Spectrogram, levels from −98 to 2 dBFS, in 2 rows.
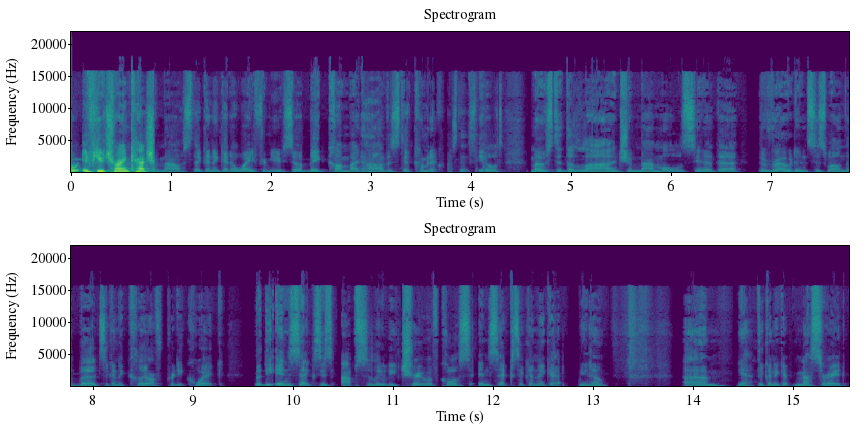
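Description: A speech recording in which, from 0.83 s, just after "you try and catch", to the end, the mono sum collapses by about 26 dB. The centred voice nearly vanishes, leaving a faint residue, likely because one channel is inverted. On a waveform the mono trace shrinks to a sliver. At 2.87 to 2.91 s a short concealed packet loss leaves a brief smear where about 20 ms of sound was rebuilt by continuing the preceding sound. A spectrogram shows a short stretch of smoothed, repeated spectrum with a soft join. From 3.61 to 4.15 s repeated packet loss makes the sound choppy and robotic. About six holes, the longest 60 ms, are patched in turn, so roughly a third of that half-second is synthetic. This shows as stuttering blocks of frozen, copied spectrum.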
